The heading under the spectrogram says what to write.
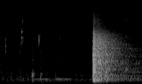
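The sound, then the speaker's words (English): A coffee mug slammed down hard, one sudden loud knock with a ringing tail that fades out, following a few faint small clicks and taps. “I just slammed my coffee mug wicked around.”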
